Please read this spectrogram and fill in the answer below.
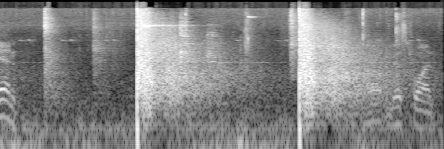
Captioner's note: gunshot; gunshots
